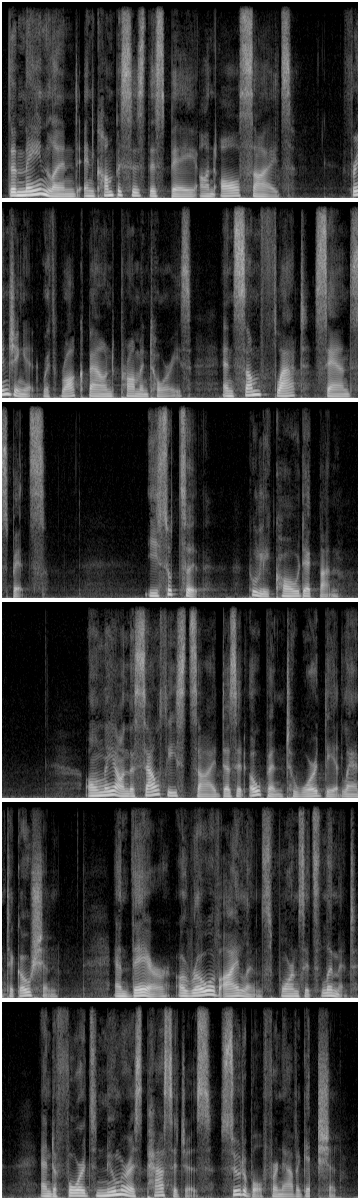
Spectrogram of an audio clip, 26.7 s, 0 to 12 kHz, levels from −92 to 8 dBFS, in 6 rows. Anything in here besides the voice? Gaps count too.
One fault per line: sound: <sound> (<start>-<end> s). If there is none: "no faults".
sound: dropout (26.1-26.2 s)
